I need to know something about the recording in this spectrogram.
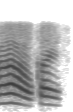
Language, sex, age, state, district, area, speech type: Odia, female, 30-45, Odisha, Sambalpur, rural, conversation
